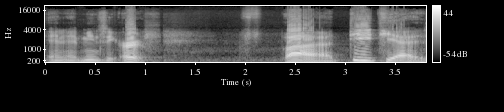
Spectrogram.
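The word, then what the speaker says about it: 地铁: 地铁 is 四声 or falling, and 铁 is 三声, and it means the subway.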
